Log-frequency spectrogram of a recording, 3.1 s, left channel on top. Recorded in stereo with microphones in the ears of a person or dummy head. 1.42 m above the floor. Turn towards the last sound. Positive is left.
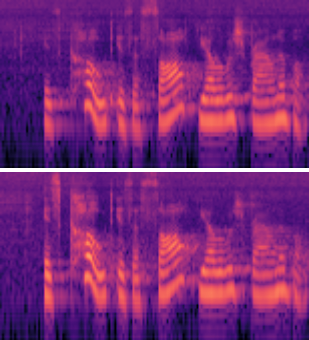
turn(degrees=40)  # may be behind; listen again after turning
